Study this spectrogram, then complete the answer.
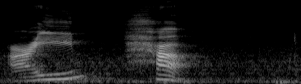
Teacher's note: হলকের মধ্যখান হইতে দুইটি হরফ উচ্চারিত হয় একটি হচ্ছে হা আরেকটি হচ্ছে আইন · হলকের মধ্যখান হইতে দুটি হরফ উচ্চারিত হয়, একটি হচ্ছে হা, আরেকটি হচ্ছে আইন। হলকের মধ্যখান হচ্ছে আমরা হা করলে মুখের ভিতরে যে ছোট্ট একটি জিহ্বা দেখা যায়, ওই জিহ্বাটা যে স্থানে থাকে ওই স্থানকে হলকের মধ্যখান বা কণ্ঠনালীর মধ্যখান বলা হয়।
